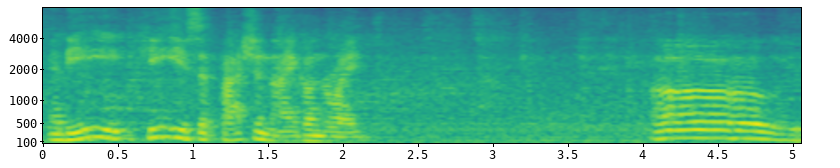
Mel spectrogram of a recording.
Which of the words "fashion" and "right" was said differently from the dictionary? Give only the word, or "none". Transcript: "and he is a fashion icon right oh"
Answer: fashion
